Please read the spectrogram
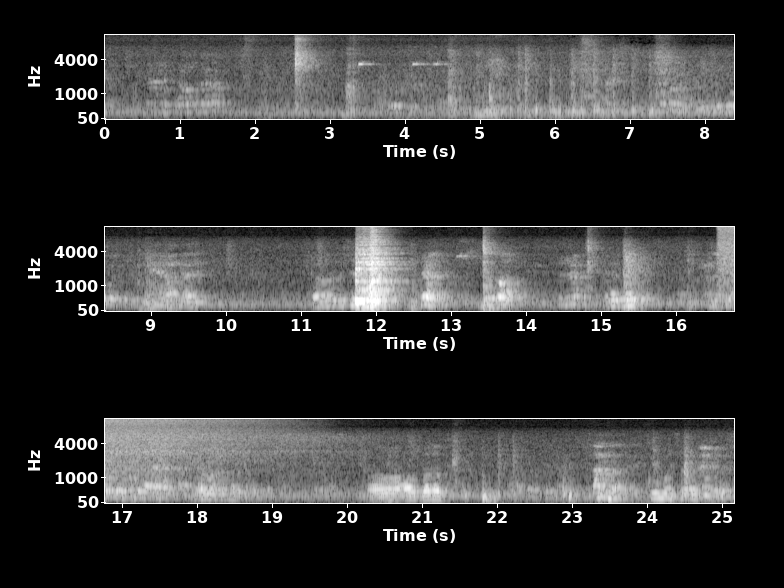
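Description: Tyre-shop workshop noise around a wheel balancer: voices in the background, one sharp loud clunk about halfway through, then a hiss like escaping air for about three seconds.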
